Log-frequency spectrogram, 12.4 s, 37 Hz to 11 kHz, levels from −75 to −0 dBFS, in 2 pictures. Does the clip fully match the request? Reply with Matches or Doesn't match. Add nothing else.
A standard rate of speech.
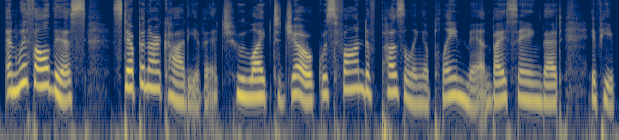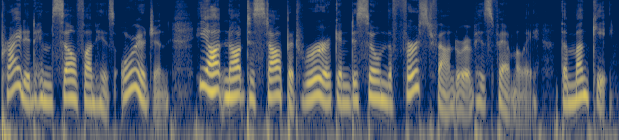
Doesn't match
